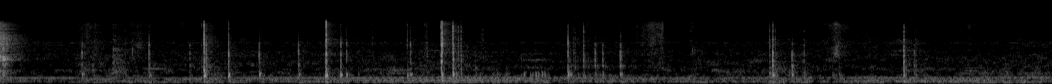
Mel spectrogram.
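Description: Irregular light clicks and taps from a handheld phone camera and tripod being moved and handled, over a steady low hum.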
